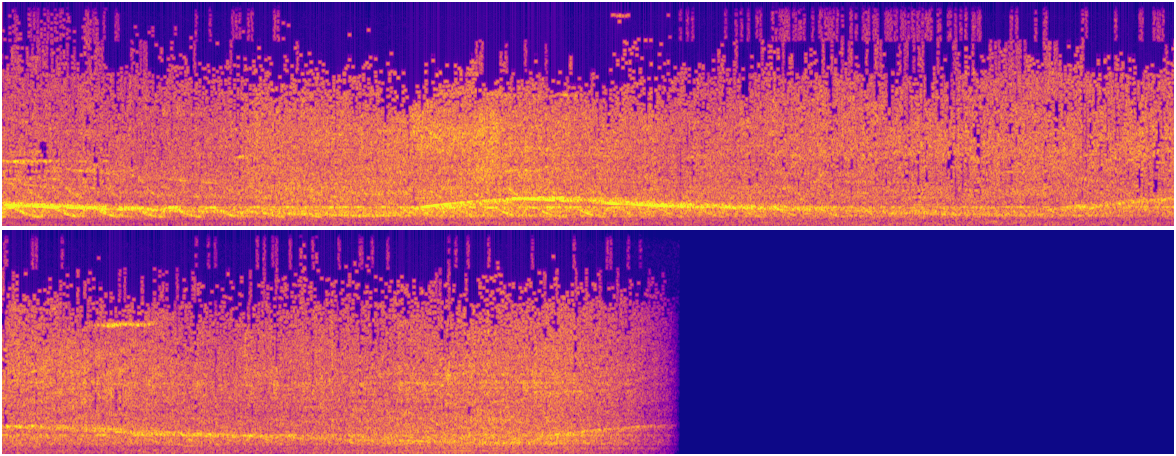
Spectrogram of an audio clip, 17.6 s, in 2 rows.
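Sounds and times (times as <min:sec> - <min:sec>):
traffic ambience: 0:00.0 - 0:13.9
wailer siren passing into traffic: 0:00.0 - 0:13.9.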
